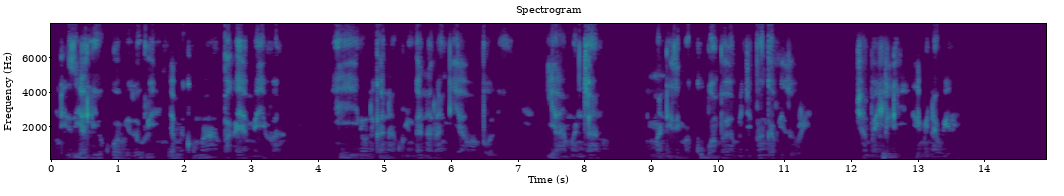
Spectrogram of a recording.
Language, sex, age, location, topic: Swahili, male, 18-24, Kisii, agriculture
